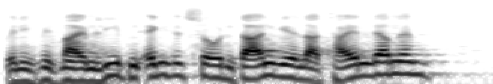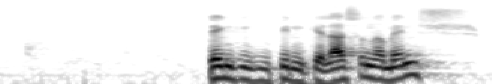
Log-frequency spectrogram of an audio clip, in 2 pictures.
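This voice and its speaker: An older man preaching a sermon, telling stories with lively swings between loud outbursts and quiet musing. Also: mid-range voice, normal speed, husky, highs cut off.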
